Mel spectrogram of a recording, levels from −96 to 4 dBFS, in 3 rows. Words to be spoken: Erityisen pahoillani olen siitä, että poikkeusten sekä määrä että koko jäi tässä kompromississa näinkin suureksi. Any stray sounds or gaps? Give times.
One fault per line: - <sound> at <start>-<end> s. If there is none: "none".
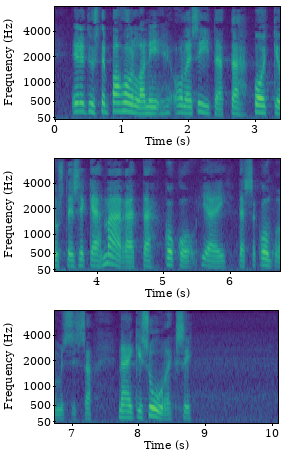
none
